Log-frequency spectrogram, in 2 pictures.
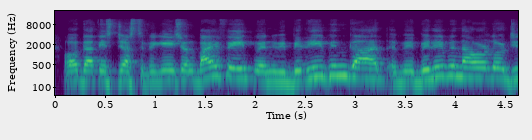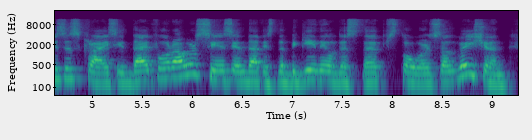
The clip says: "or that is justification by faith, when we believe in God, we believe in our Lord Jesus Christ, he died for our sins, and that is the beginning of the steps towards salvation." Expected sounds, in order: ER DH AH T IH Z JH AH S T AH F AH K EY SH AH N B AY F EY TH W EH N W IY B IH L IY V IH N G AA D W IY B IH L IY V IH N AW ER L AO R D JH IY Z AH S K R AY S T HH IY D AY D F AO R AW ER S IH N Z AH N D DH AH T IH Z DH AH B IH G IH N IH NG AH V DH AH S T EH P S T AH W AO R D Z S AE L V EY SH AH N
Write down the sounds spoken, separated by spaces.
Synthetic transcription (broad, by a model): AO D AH T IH S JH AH S T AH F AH K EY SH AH N B AY F EY T W EH N W IY B IH L IY V IH N G AA D W IY B IH L IY V IH N AW ER L AO R D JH IY S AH S K R AY S T HH IY D AY D F AO R AW ER S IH N S AH N D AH T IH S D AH B IH G IH N IH NG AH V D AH S T EH P S T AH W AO R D S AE L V EY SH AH N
